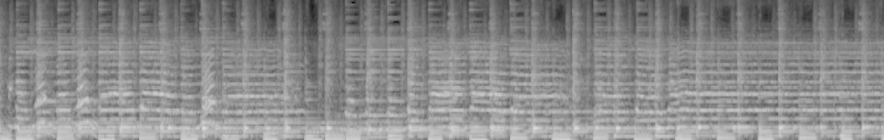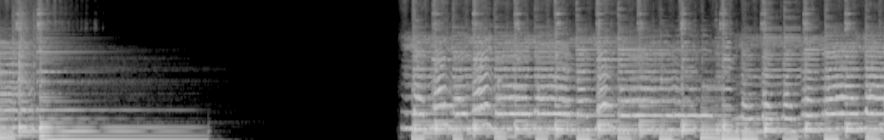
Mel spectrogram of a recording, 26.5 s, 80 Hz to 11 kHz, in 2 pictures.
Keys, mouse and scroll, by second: 0.6 g, 0.8-1.4 scroll down 10, 1.4 shift+a, 3.9-4.7 scroll up 1, 4.8 KP_Decimal, 5.1-5.6 scroll down 7, 5.6-6.3 middle drag, 6.3 s, 8.3-8.6 middle drag, 8.6-9.0 scroll up 2, 9.0-10.1 middle drag, 10.1 Tab, 10.6 ctrl+r, 13.0 ctrl+r, 13.8 middle click, 14.7 Tab, 15.2 s, 16.4 KP_Decimal, 16.7-17.3 middle drag, 17.3 scroll up 1, 17.6 s, 18.8 s, 19.9-20.6 middle drag, 20.6 click, 21.2 Tab, 21.5 click, 22.0 3, 22.1 click, 22.5 shift+click, 22.9 shift+click, 23.5 |.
